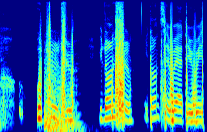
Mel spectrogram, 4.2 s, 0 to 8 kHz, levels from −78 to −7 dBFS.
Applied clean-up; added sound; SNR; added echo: classical method Wiener filter.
